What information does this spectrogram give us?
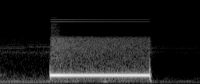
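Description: A telephone ringback tone sounds while calling the town hall of Faicchio, Italy: a single steady, mid-pitched beep lasting about one second, heard alone with silence before and after.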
